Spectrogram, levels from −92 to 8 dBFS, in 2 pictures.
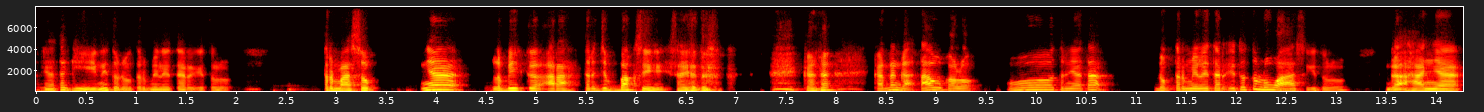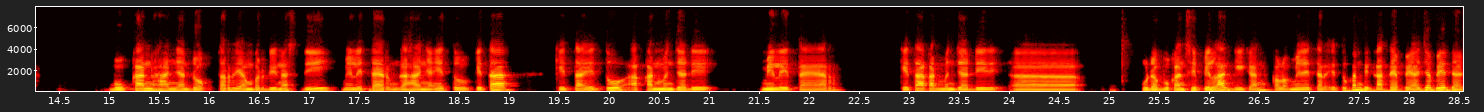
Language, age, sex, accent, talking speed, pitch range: Indonesian, 30-49, male, native, 135 wpm, 120-165 Hz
